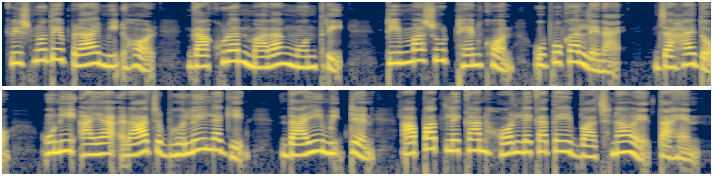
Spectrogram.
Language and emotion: Santali, neutral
